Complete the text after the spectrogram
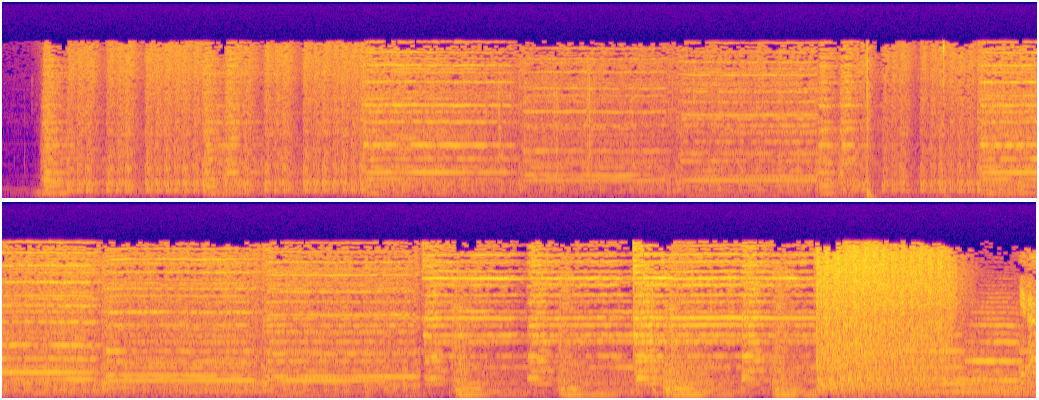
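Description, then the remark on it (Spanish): A loud, dense movie trailer soundtrack plays throughout, with dramatic music layered under rapid gunfire-like bursts and booming effects, building toward the end with no talking. “La voy a dar a play y, vamos a escuchar parte del, tráiler.”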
